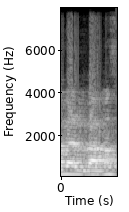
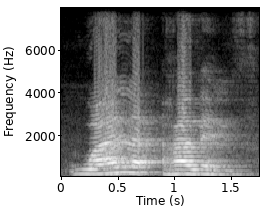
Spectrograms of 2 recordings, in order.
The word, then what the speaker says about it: Walravens: Ici, vous avez la très jolie Mona Valvarins. Alors Mona, on dit Mona Valvarins, non? C'est comme ça qu'on... Ok, donc je suis totalement dans une fausse prononciation. Walvarens. Vas-y, redis-le toi. Walravens. C'est flamand.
